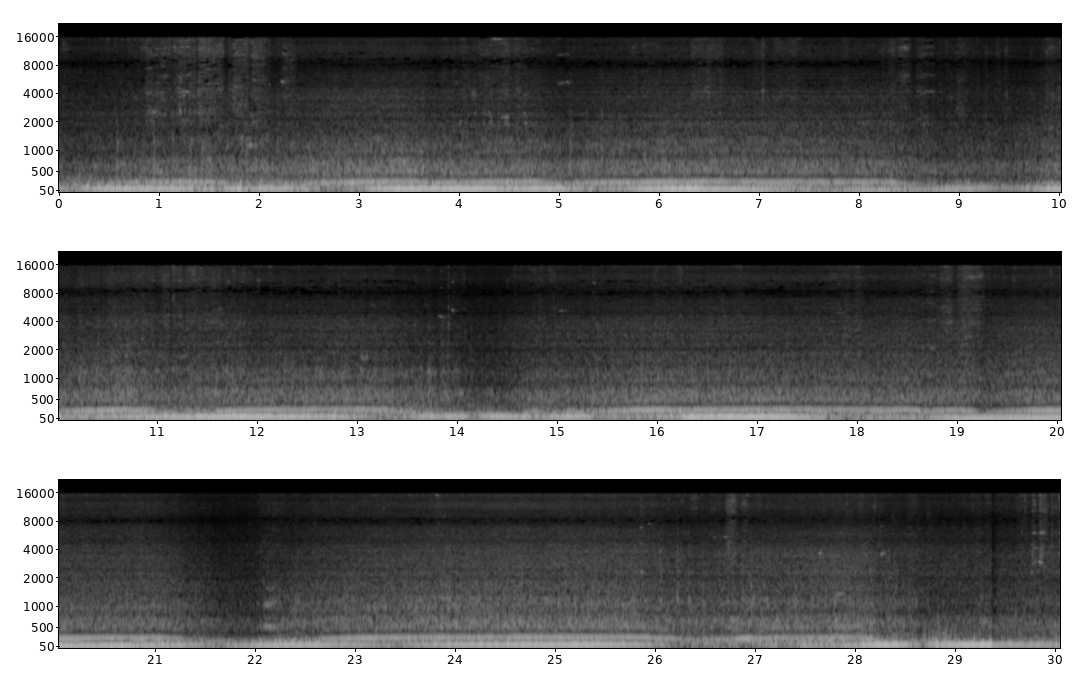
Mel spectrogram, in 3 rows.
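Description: Komatsu D51PX bulldozer's diesel engine working under load while pushing soil. It revs up, holds, and drops back again and again every two to three seconds as the blade pushes and the machine backs off.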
